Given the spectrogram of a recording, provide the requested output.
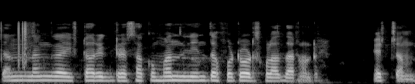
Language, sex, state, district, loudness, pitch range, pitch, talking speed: Kannada, male, Karnataka, Dharwad, -19 LUFS, 170-185 Hz, 180 Hz, 160 wpm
